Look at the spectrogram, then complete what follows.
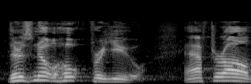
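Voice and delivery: loud, slow pronouncement of doom; condemning religion. Acted. Religion telling churchgoers they are lost, loudly condemning. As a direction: play a condemning judge, hammering it out. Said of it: "religion tells you".

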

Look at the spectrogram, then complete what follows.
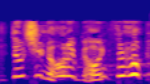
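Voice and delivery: high, loud, put-on whiny voice; mock whine. Husband whining to his wife Heather for sympathy, high mock whine. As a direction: ham up a self-pitying husband.

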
